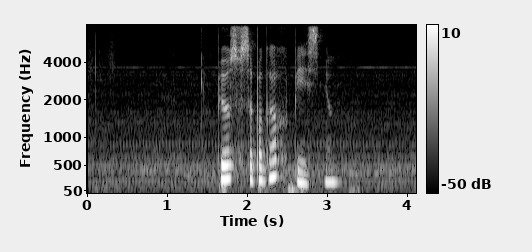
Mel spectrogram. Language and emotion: Russian, neutral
